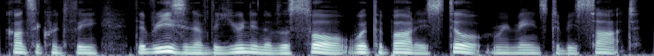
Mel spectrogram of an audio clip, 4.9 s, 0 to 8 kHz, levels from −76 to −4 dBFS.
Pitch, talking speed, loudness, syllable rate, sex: 125 Hz, 210 wpm, -18 LUFS, 5.4 syllables/s, male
